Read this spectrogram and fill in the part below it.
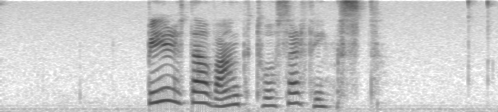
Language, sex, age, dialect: Faroese, female, 36-60, Norðurstreymoy/Eysturoy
